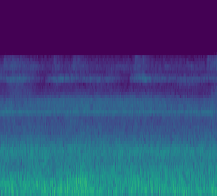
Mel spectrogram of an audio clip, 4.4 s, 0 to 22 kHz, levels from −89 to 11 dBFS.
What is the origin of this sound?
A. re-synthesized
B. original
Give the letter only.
A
